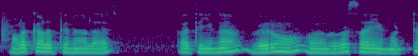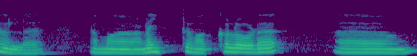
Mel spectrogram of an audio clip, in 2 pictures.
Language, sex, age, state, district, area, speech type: Tamil, male, 45-60, Tamil Nadu, Pudukkottai, rural, spontaneous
